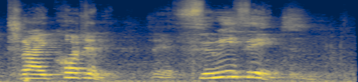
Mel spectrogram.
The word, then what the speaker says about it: trichotomy: So the third axiom is the axiom for total ordering called trichotomy. There are three things. Trichotomy. Rhymes with lobotomy.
